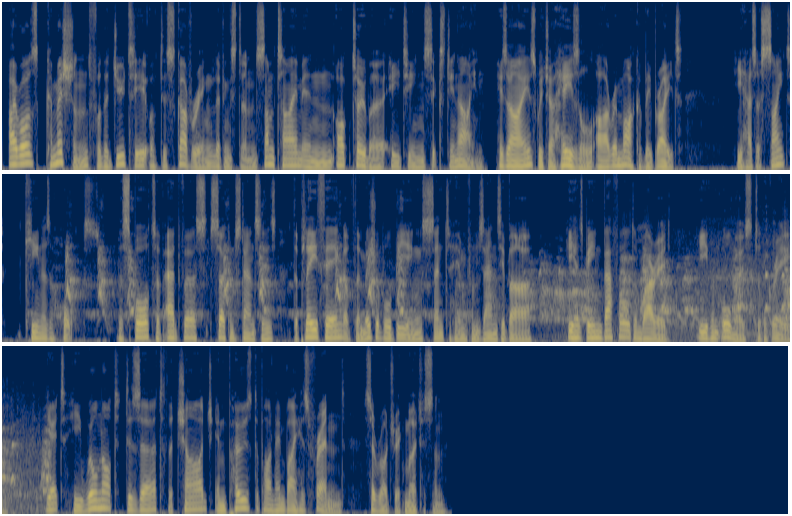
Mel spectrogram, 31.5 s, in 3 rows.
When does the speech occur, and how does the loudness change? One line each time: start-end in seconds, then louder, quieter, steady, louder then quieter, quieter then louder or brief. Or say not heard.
0.1-26.9 steady.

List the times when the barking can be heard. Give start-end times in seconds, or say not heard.
10.8-21.7.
